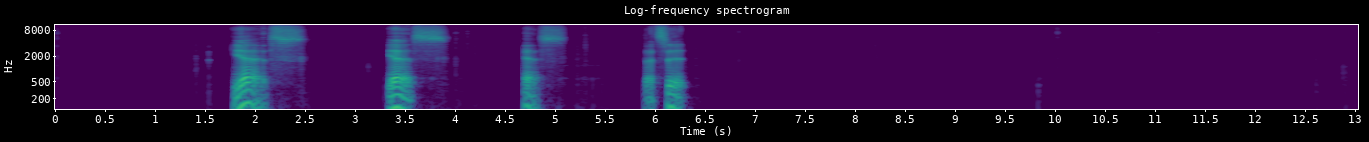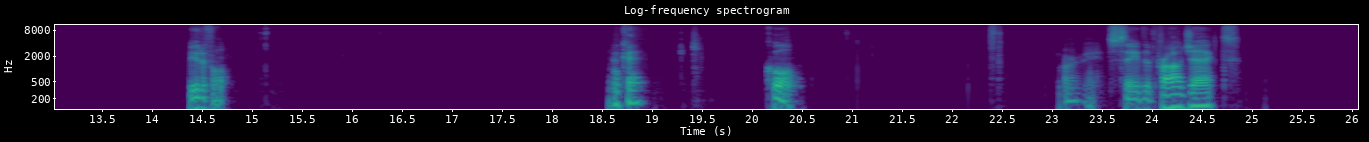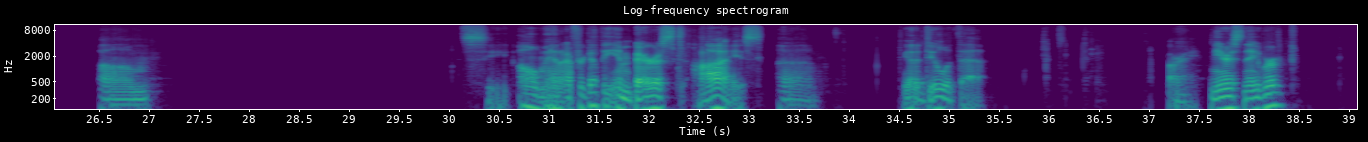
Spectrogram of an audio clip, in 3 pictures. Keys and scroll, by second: 5.1 BackSpace, 7.1 super+j, 8.0 v, 19.3 super+-, 20.6 space, 24.0 super+s, 32.0 super+=, 33.4 space, 38.2 super+c.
